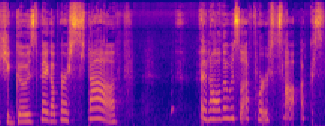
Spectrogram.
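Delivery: high, tearful voice, crying through words. Speaker recounts a story that makes her physically ill, choking up, near tears. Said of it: "let me get it together".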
